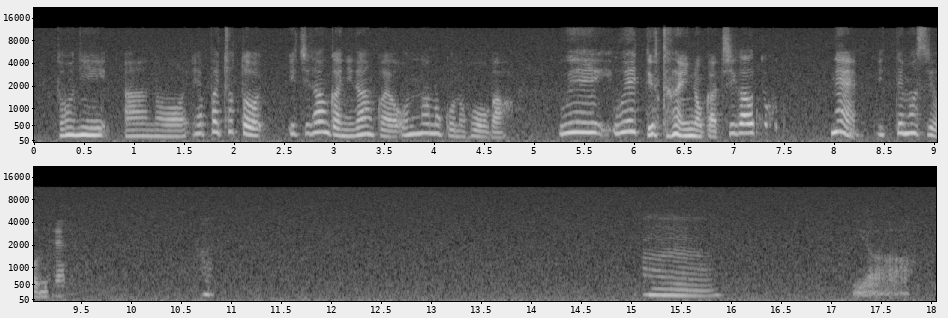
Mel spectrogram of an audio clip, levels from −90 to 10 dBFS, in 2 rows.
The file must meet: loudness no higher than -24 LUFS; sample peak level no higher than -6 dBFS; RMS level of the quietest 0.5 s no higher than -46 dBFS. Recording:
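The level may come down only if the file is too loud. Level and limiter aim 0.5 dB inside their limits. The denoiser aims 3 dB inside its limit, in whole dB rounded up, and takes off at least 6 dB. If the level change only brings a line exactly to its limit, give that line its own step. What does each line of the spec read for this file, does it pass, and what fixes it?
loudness -18.0 LUFS: fail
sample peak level -2.0 dBFS: fail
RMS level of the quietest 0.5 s -39 dBFS: fail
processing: noise reduction 6 dB, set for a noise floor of -39 dBFS; trim -6.5 dB

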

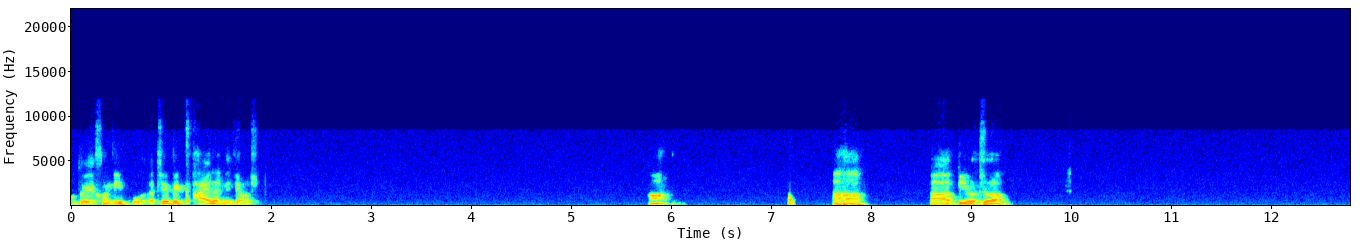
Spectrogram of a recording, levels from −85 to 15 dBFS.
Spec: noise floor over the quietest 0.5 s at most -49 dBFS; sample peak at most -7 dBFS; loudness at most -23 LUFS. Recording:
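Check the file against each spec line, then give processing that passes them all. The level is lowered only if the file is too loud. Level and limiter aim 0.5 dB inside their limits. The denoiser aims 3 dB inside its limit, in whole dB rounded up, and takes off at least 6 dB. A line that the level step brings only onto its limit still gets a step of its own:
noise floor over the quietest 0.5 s -54 dBFS: pass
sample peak -1.5 dBFS: fail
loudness -16.0 LUFS: fail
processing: trim -7.5 dB

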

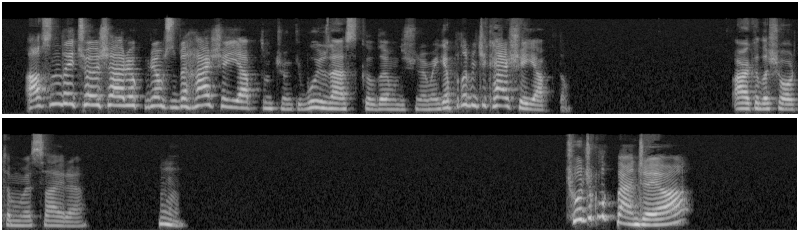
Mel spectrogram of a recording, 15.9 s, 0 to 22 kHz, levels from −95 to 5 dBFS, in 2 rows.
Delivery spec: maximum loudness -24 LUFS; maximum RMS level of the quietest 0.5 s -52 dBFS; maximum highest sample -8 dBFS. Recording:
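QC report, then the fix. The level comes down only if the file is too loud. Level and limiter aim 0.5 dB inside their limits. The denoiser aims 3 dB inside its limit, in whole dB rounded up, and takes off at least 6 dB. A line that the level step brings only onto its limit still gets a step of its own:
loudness -23.0 LUFS: fail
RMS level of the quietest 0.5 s -64 dBFS: pass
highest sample -7.0 dBFS: fail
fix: trim -1.5 dB

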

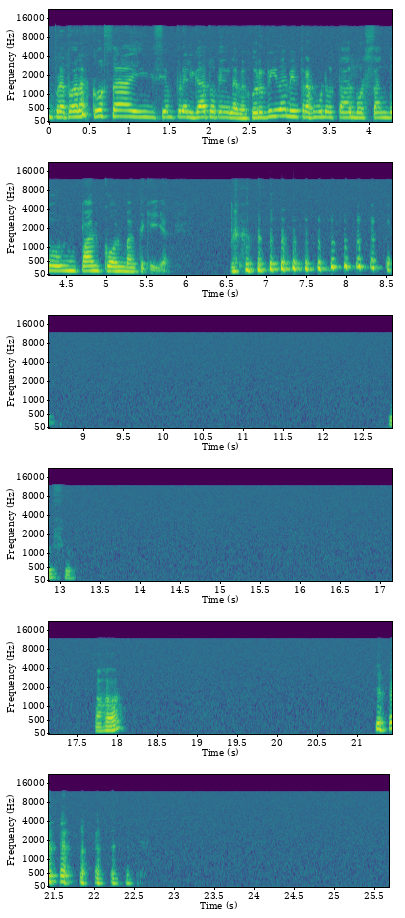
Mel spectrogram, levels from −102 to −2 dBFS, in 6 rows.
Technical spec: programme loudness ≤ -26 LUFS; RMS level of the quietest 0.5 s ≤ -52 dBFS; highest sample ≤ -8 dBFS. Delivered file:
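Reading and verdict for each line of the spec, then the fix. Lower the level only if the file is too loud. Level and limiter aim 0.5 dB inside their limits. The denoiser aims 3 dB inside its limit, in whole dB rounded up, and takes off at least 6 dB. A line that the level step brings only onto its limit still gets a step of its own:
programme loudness -17.0 LUFS: fail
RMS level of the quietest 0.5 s -47 dBFS: fail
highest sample -3.0 dBFS: fail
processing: trim -9.5 dB

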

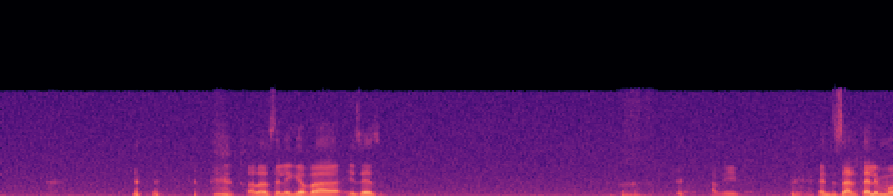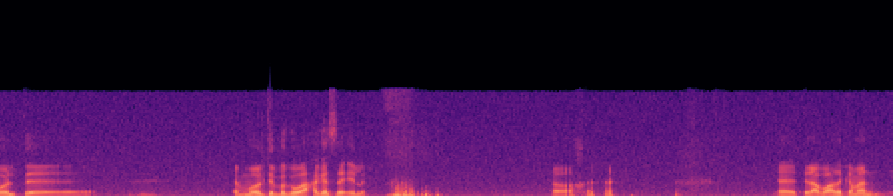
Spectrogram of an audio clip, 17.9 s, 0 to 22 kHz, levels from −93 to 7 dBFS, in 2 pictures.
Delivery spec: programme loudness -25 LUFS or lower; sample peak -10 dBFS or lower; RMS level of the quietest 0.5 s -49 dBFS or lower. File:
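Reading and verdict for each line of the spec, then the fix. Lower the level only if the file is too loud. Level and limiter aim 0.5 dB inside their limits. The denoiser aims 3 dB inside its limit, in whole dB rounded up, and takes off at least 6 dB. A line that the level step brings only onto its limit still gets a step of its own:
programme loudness -21.5 LUFS: fail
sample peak -4.5 dBFS: fail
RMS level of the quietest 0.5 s -45 dBFS: fail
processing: noise reduction 6 dB, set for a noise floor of -45 dBFS; trim -4 dB; peak limiter -10.5 dBFS

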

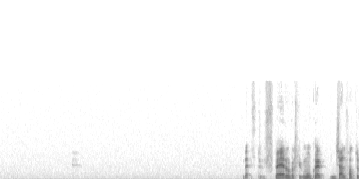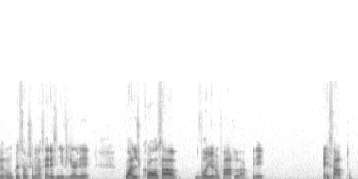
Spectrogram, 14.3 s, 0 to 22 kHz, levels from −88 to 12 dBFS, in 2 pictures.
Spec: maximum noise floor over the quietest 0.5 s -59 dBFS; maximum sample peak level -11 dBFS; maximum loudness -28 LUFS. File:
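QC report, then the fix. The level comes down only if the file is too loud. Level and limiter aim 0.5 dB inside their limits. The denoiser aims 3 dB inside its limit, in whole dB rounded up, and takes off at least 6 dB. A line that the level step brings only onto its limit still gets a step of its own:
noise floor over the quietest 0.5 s -69 dBFS: pass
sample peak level -16.5 dBFS: pass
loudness -36.0 LUFS: pass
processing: none needed

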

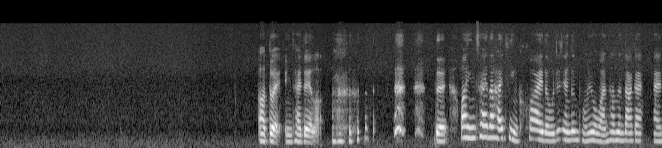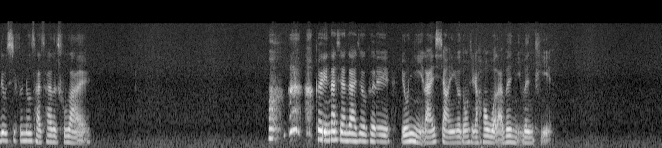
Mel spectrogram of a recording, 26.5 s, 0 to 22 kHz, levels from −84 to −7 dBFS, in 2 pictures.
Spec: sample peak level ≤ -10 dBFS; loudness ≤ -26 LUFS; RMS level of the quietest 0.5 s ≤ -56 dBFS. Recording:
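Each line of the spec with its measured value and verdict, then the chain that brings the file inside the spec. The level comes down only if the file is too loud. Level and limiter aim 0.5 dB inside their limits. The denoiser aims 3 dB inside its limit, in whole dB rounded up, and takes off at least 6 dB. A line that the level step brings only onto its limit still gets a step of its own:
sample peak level -1.5 dBFS: fail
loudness -20.5 LUFS: fail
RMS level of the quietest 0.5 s -51 dBFS: fail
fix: trim -6 dB; peak limiter -10.5 dBFS

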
